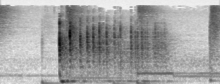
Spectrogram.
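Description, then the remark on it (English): Dice rolled for a strength check in a tabletop game clatter onto a hard table: a sharp tumbling rattle with a brief ringing tone, then a couple of lighter knocks as they settle. No one speaks. “Fucking dice.”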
